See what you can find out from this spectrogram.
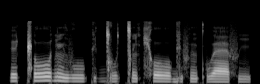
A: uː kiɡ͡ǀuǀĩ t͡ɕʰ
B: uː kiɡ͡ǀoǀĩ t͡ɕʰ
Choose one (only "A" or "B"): B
